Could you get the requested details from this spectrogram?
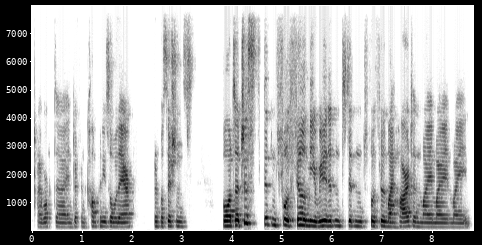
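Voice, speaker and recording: A nutritional therapist from Germany answers casual interview questions as a guest, his German accent carrying a touch of Irish. His voice sits on the high side with a slightly bright tone, and the recording is muffled. He speaks earnestly and often repeats words while searching for the next one.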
